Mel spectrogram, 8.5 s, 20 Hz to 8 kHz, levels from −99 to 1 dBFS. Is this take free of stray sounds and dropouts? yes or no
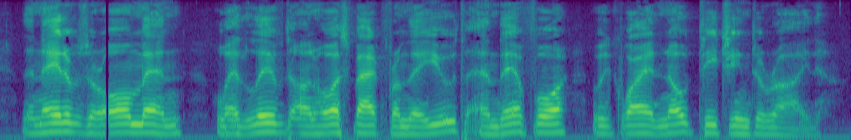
no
